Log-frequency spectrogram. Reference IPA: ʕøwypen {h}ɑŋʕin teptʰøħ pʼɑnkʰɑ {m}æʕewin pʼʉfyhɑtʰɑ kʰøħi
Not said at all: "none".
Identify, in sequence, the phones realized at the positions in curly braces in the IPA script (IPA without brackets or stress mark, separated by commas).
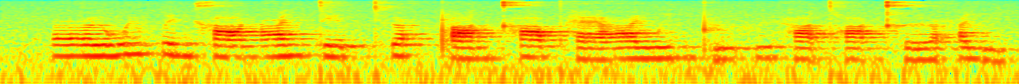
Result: x, pʰ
